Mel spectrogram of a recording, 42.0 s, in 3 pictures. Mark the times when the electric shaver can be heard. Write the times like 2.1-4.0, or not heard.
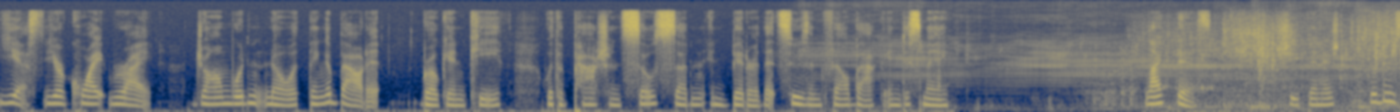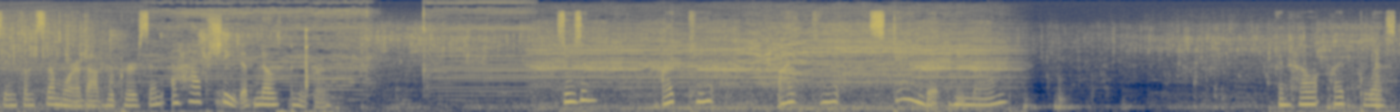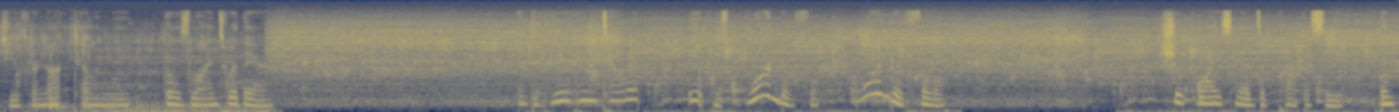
7.8-24.4.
